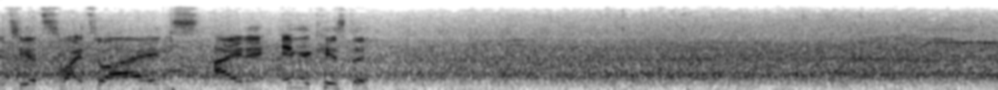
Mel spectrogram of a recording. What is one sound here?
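A stadium crowd murmurs and roars.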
